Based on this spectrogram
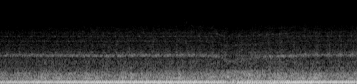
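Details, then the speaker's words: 2018+ Honda Goldwing DCT at 20K miles, right after an engine oil and DCT filter change, held still at idle: clunking and a constant thin whir while the clutch initialization procedure runs; normal. "you hear that the clunking and the like a whirring sound as long as this is flashing it's doing the procedure to initialize the clutches for the dct"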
